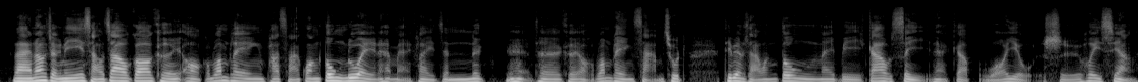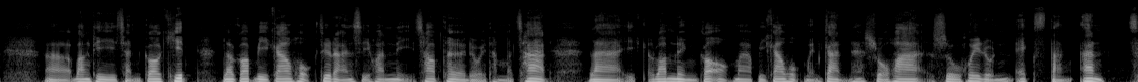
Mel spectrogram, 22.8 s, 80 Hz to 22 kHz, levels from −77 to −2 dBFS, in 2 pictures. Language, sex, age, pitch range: Thai, male, 20-39, 110-125 Hz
